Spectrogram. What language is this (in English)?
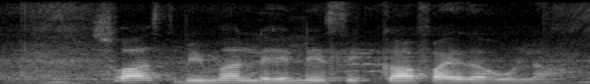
Bhojpuri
